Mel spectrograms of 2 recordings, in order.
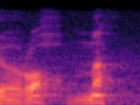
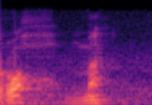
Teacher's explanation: Di ta marbutah ini, walaupun dia baris 2 di atas, kalau kita berwakaf, maka dikembalikan bunyi kepada ha. Karena tempat bertengger ta itu adalah ha.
